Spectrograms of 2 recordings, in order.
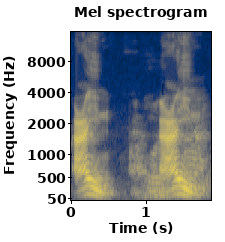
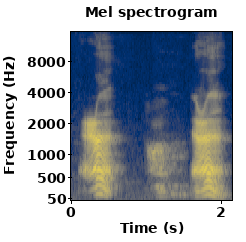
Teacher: ain jangan jadi a. Ini beda tempat keluarnya beda.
